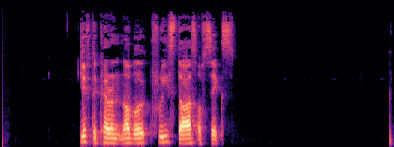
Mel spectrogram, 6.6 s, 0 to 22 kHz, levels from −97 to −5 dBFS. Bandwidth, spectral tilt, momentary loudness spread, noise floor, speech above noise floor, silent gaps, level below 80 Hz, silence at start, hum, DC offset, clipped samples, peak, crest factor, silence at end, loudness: 16 kHz; -4.5 dB/octave; 12 LU; under -90 dBFS; over 74 dB; none; -62 dBFS; 1.3 s; none; under 0.1%; under 0.1%; 0 dBFS; 20 dB; 2.7 s; -17 LUFS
